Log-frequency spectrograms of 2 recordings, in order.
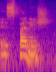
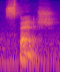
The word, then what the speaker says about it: Spanish: with this word Spanish it's not a Spanish it's Spanish okay next special special all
